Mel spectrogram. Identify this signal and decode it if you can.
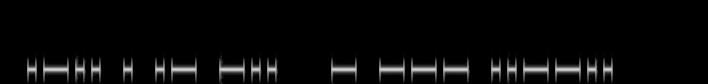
Morse code, heard as a keyed tone, about 15 wpm, 700 Hz. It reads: LEAD TO?
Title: Sentences from Top 1000 Words - Review Part 2 - 15wpm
